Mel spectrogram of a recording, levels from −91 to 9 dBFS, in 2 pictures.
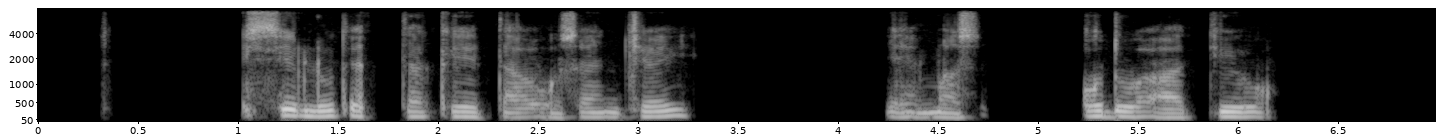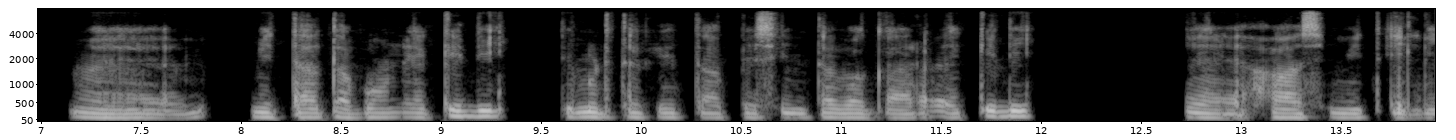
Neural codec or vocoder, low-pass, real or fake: vocoder, 22.05 kHz, 80 mel bands, WaveNeXt; 7.2 kHz; fake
